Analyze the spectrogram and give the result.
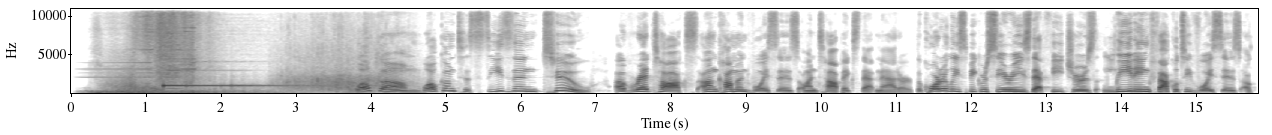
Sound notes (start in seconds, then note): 0.5 cryptic music; 2.5 audience claps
